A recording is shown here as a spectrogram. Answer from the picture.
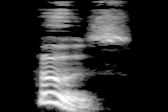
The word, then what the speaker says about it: who's: In natural English, who is sounds like whose.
